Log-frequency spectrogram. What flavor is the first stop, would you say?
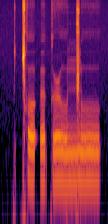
click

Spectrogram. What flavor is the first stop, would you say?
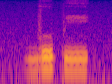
plain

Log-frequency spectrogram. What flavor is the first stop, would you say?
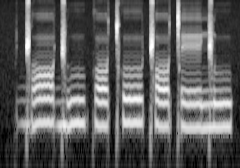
click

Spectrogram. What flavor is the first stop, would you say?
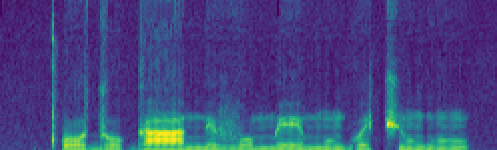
ejective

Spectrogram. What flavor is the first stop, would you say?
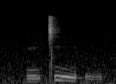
click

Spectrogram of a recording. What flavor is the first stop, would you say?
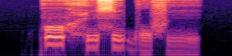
plain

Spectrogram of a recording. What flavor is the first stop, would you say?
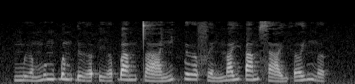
implosive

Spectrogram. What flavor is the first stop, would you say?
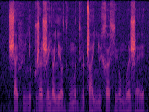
plain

